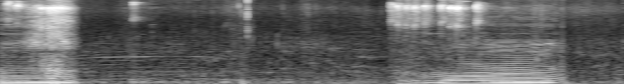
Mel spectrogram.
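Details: A Cholistani Jersey cross cow, offered for sale, gives two low, droning moos rich in overtones. The first is short and the second is longer, held for over a second with a slightly falling pitch. Quiet room background between the calls.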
